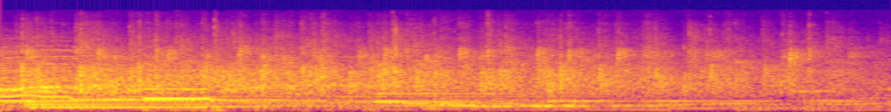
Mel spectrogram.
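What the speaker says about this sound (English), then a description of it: "Can y'all clap for that while I'm talking?" Church congregation clapping during a prophet's sermon, a steady dense patter of many hands filling the room, with faint voices and a sustained musical tone underneath.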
